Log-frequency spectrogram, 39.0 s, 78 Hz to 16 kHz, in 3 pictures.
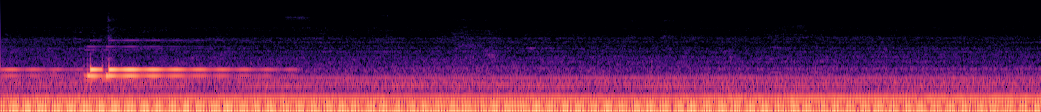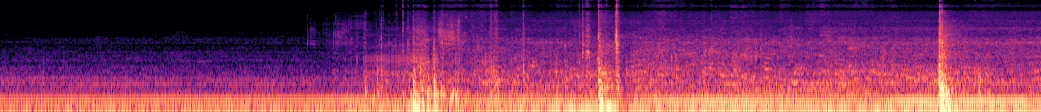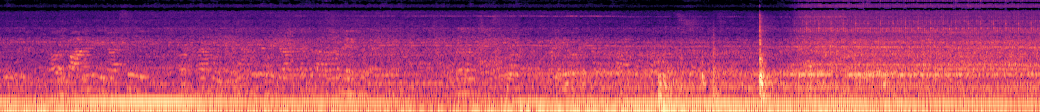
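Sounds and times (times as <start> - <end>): car engine idling: 0.0 - 39.0
car door opening: 17.1 - 21.0, 24.6 - 25.4.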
